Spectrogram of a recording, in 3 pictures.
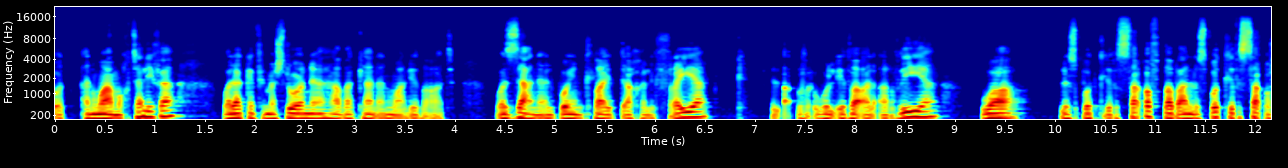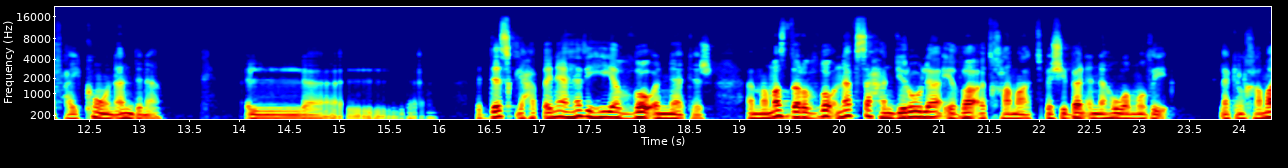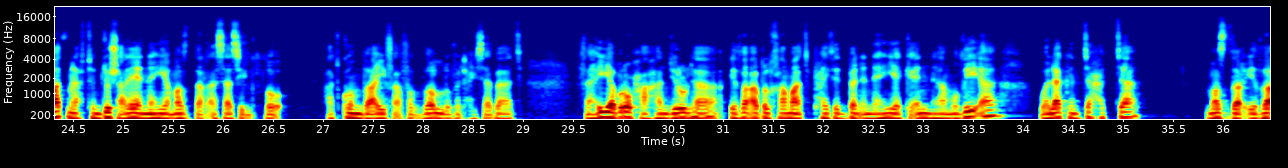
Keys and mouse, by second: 1.7 shift+drag, 2.3-4.3 drag, 4.8 shift+drag, 6.0 shift+drag, 8.1 shift+middle drag, 10.3-10.8 shift+middle drag, 11.7 shift+middle click, 12.4 middle click, 13.4 shift+click, 19.3 click.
